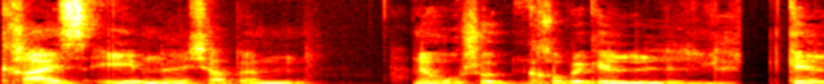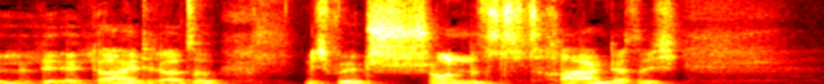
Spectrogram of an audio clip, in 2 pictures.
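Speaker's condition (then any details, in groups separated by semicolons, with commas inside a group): Stuttering; not at all fluent, blocks, repetitions, filler hesitations, stutters even in dreams, fluent in writing; repeated sounds, prolonged sounds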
